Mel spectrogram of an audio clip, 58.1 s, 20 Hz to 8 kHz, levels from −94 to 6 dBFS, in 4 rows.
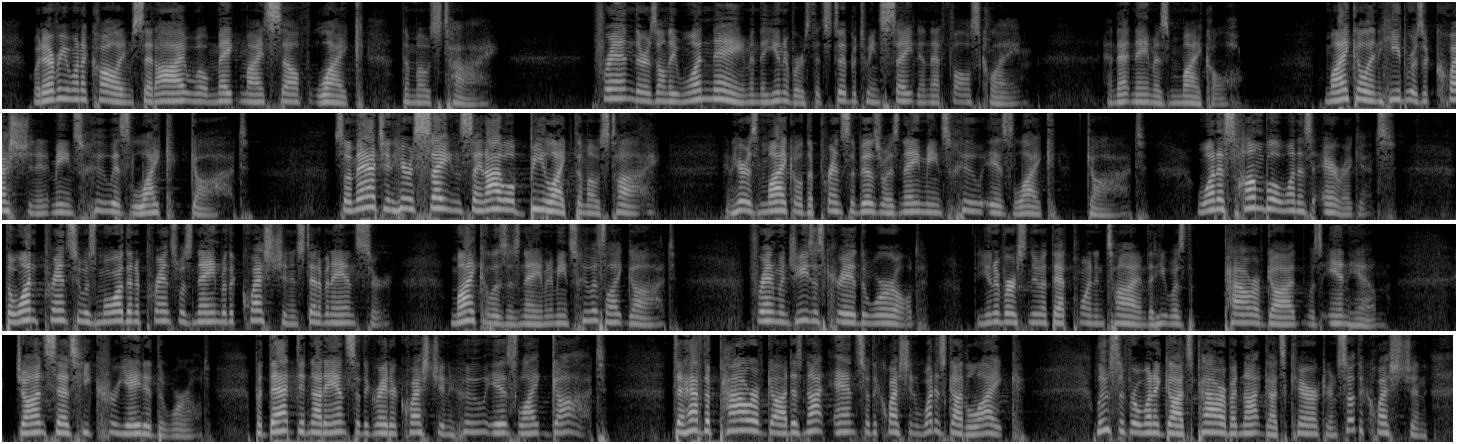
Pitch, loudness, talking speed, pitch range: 185 Hz, -35 LUFS, 185 wpm, 160-210 Hz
